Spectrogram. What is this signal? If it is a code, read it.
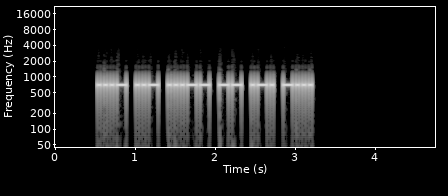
Morse code, heard as a keyed tone, about 30 wpm, 700 Hz. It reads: VU3MRB
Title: DXCC-100 Call Signs - 6 Characters - 30wpm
